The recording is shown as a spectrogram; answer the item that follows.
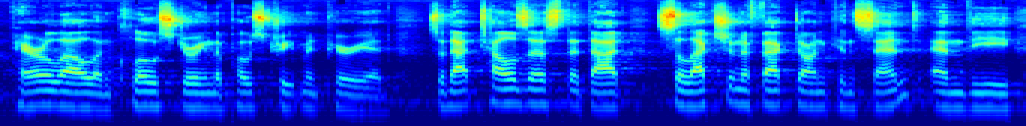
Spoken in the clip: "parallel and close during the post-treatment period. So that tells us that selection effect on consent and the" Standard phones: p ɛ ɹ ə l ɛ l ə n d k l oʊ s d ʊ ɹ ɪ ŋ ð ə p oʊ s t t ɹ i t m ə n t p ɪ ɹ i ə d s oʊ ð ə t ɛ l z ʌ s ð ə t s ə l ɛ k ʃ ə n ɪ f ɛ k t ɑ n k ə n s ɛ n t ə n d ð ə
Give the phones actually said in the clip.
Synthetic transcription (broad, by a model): p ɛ ɹ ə l ɛ l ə n k l oʊ s d ʊ ɹ ɪ ŋ ð ə p oʊ s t t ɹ i t m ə n p ɪ ɹ i ə d s oʊ ð ə t ɛ l z ʌ s ð ə t s ə l ɛ k ʃ ə n ɪ f ɛ k t n k ə n s ɛ n t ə n ð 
